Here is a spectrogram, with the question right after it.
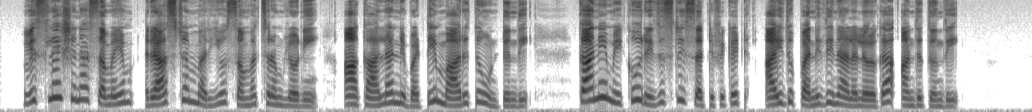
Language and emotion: Telugu, neutral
